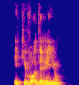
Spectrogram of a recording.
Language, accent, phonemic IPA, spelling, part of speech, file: French, Canada, /e.ki.vo.dʁi.jɔ̃/, équivaudrions, verb, LL-Q150 (fra)-équivaudrions.wav
- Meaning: first-person plural conditional of équivaloir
